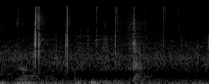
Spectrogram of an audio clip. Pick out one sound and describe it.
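A fire crackles under a pot.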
